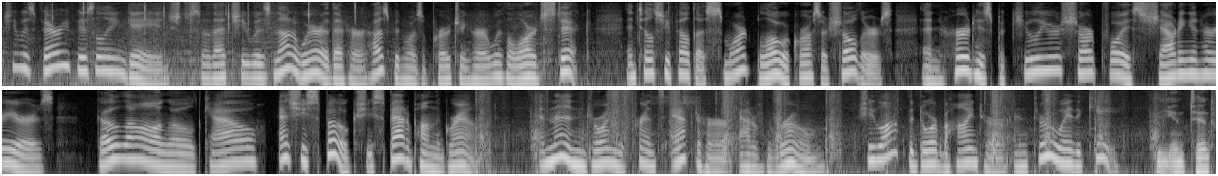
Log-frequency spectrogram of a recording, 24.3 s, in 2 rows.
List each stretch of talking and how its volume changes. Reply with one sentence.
You can hear the talking from 0.0 to 24.2 s, at a steady volume.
